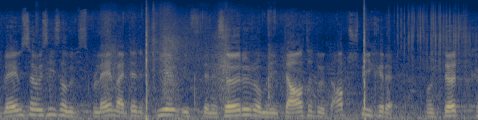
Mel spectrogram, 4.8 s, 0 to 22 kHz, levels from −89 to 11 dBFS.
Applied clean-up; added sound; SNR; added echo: none; Walk, footsteps + Fireworks; 11 dB; none.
